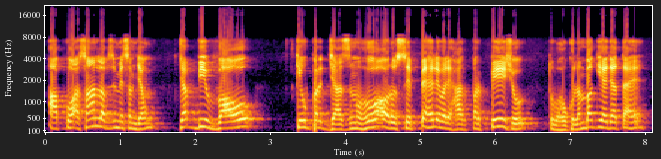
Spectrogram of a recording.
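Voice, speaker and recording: A man teaching a recitation lesson step by step, stretching out each word slowly to show the correct pronunciation. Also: sits high, creaky, dull audio. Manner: slow drawn-out demonstration of each word. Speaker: religious teacher.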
